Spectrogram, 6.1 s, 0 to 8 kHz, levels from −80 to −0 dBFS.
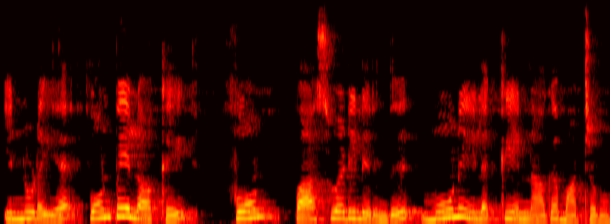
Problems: low volume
